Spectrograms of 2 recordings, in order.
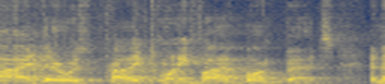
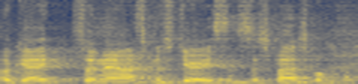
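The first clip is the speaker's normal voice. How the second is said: ordinary talk, nothing marked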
